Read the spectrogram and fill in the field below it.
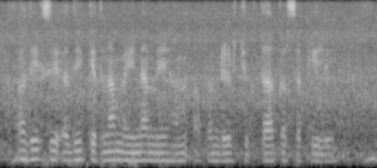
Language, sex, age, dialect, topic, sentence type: Bhojpuri, female, 18-24, Northern, banking, question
